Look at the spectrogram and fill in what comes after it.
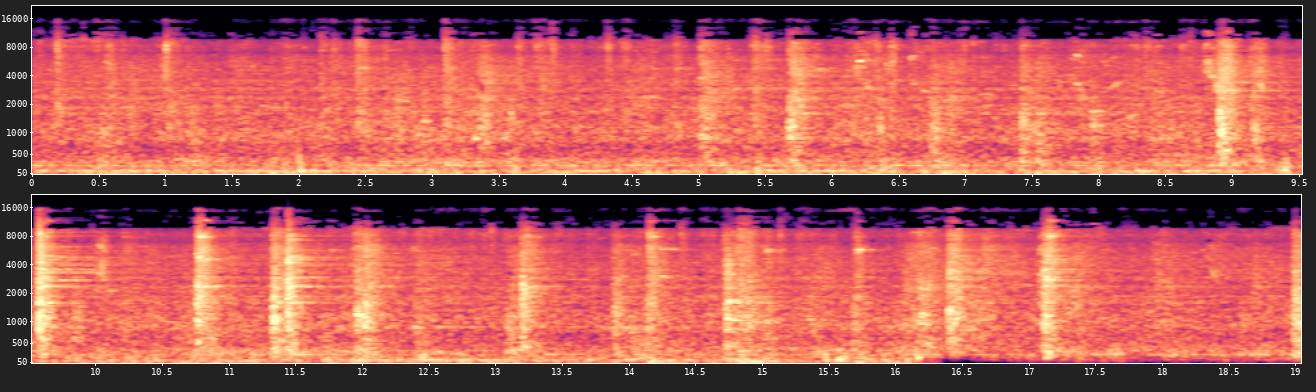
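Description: Passenger train coach rolling into a station: a steady low rumble of the running gear, with the wheels clacking sharply over the track joints, most often in the middle of the stretch. Near the end the deep rumble drops away.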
